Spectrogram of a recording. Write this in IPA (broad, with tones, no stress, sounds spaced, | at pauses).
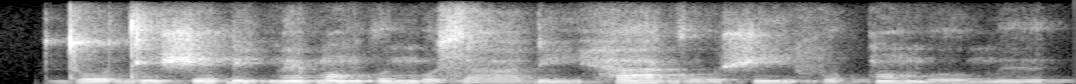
d o˧ d i˦˨ ʃ e˦ ɗ i˧ b ɛ̃˦ ɓ ɔ̃˦ ɡʷ ɨ˦ m o˧ z aː˨ ɗ iː˧ h aː˦ ɡ oː˨ ʃ iː˦˨ f o˧ k ɔ̃˦ m oː˨ m ɨ˦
